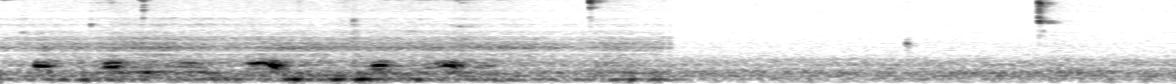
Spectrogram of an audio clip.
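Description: Low, faint background: a few short, faint voice-like sounds over a steady hiss that cuts off about two and a half seconds in, then a single sharp click of a computer mouse near the end.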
